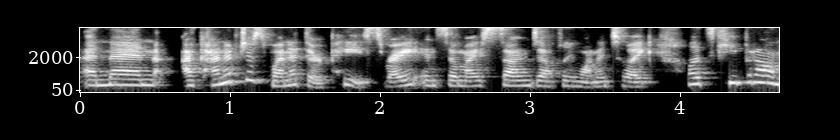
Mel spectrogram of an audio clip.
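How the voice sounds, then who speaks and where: A woman speaks at a fairly quick pace with lively intonation and a somewhat breathy voice. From US, born in Italy. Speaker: homeschooling parent. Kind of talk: testimonial interview. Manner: casual, many filler words.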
